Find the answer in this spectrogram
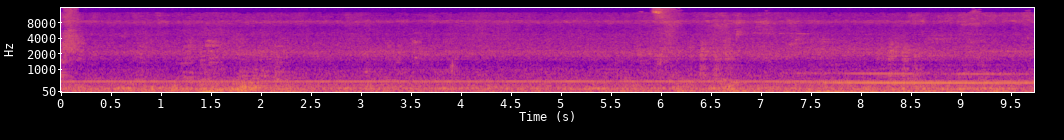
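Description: Inside a moving electric commuter train: a steady low rumble of the wheels running on the rails, with a steady hum throughout. Two fainter tones join in during the last couple of seconds.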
